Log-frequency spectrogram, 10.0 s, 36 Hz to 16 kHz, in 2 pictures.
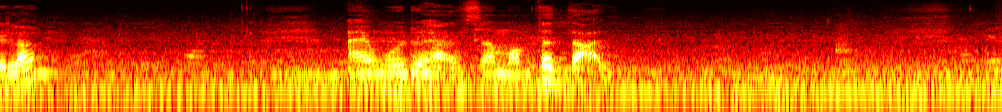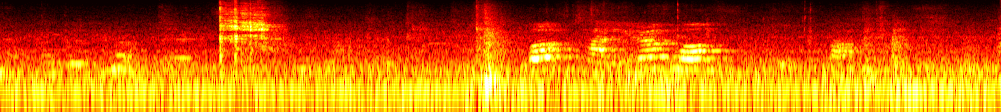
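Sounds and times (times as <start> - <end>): cutlery clinking on metal plate: 6.1 - 6.5.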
